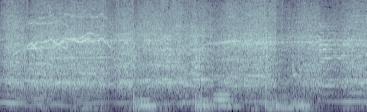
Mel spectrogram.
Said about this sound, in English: Sounds like an unruly crowd.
